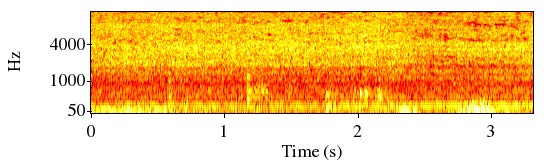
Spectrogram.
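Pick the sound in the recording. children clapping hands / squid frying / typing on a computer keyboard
squid frying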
